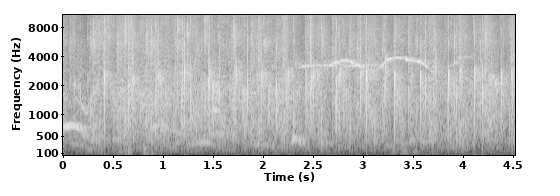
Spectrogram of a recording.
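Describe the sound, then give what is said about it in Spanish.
An audience applauds a university choir director at a concert: a loud, continuous crackle of many hands clapping, steady throughout, with a few voices mixed in. “quiero que le brindemos un aplauso al director del coro de la Universidad Veracruzana”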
